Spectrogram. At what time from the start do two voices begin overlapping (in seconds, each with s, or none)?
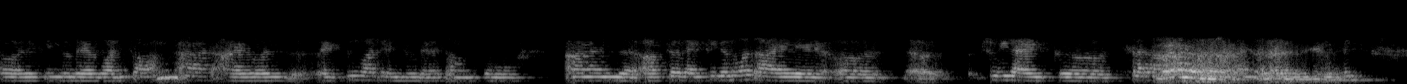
11.5 s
